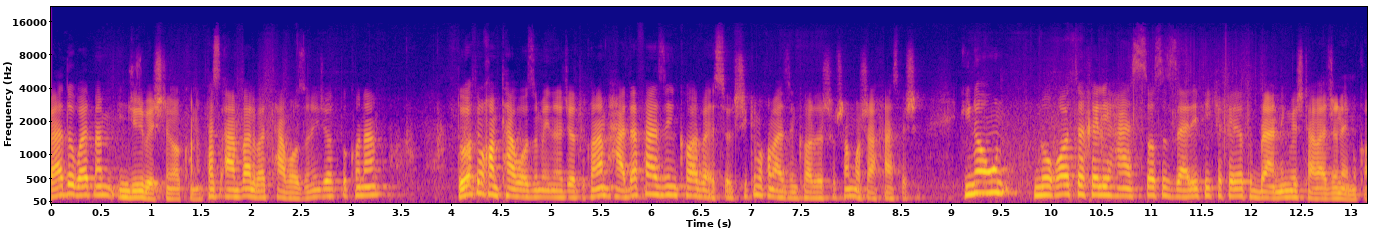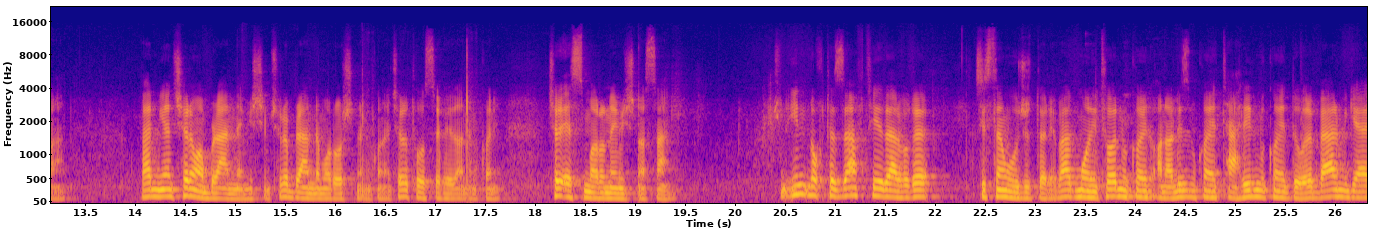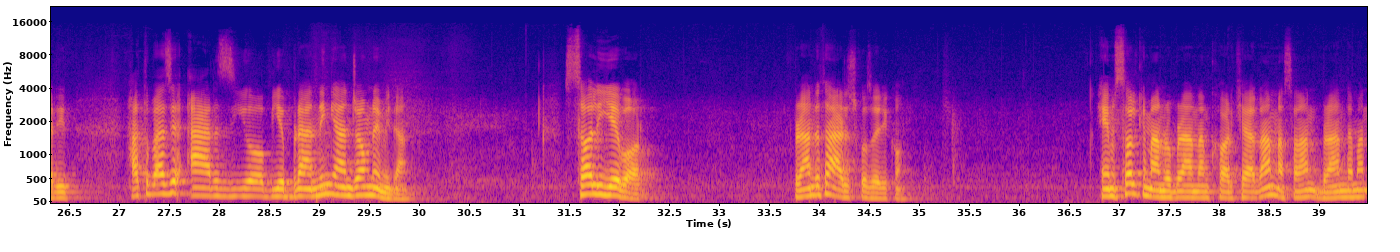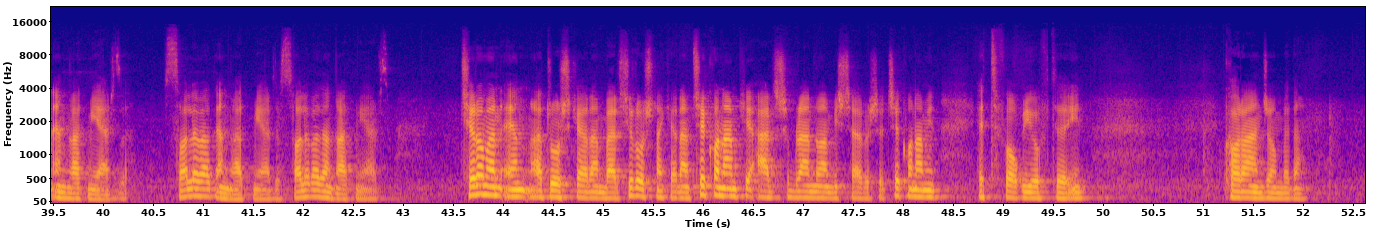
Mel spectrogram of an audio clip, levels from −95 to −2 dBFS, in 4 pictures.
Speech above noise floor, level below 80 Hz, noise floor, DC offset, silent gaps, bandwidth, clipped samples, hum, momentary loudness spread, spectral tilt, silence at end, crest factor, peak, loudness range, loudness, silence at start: 30 dB; -54 dBFS; -47 dBFS; under 0.1%; none; 12 kHz; under 0.1%; none; 11 LU; -7 dB/octave; 0.55 s; 18 dB; 0 dBFS; 4 LU; -17 LUFS; 0 s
